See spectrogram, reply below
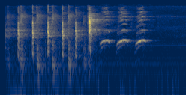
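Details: Pet parrot indoors, talkative and playful, producing a quick run of six rasping, speech-like syllables, then three short clear whistled notes that rise and fall, each about a quarter second apart, in a quiet room.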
